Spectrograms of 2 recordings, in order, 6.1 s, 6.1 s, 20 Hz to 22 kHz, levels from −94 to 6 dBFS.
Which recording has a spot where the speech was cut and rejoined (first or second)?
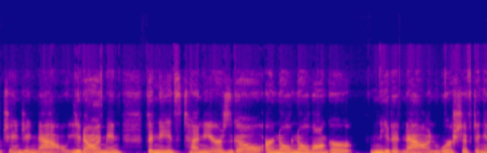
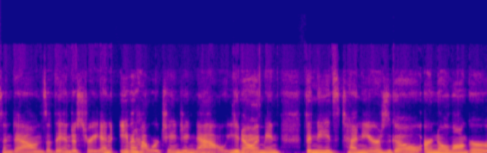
first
